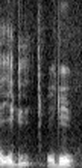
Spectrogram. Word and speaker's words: অজু: অথবা বাংলায় কেউ যদি ইফতার বলে অথবা কেউ যদি অজু বলে, আসলে অজু না, অদু।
